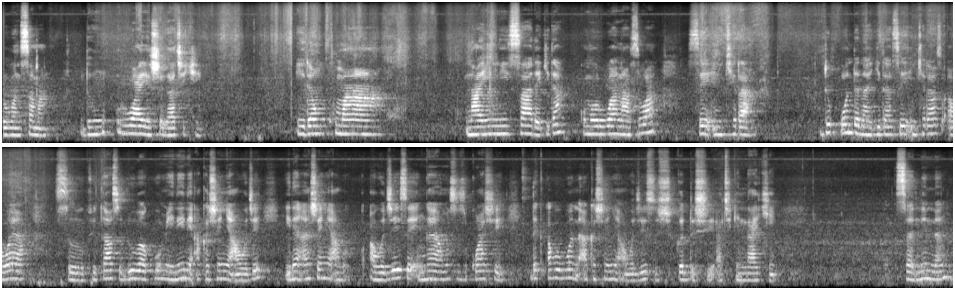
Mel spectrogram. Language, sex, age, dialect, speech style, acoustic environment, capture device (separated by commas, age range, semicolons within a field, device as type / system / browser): Hausa, female, 25-34, Nigeria - Nigerian Standard, relaxed, nature, mobile / Linux / Chrome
